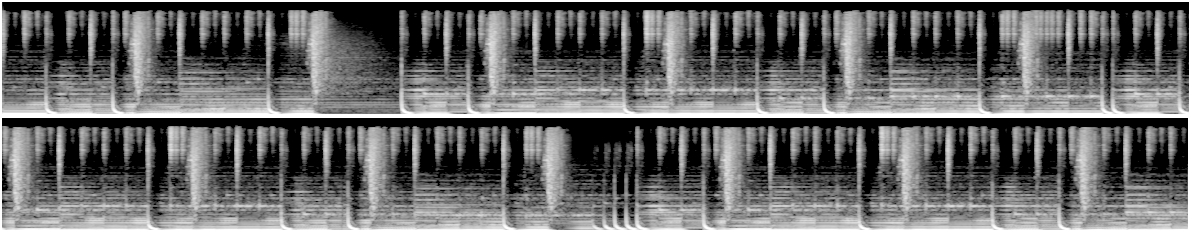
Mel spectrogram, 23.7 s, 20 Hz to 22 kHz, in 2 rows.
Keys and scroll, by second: 9.9 2, 11.6 3, 11.7 Return, 12.0 BackSpace, 13.4 4, 19.1 typing, 19.3 Return, 22.8 typing, 23.4 Return.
